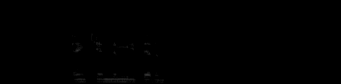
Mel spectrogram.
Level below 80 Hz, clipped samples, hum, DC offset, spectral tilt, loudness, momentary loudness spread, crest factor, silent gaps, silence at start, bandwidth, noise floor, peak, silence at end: under -90 dBFS; under 0.1%; none; under 0.1%; -4.5 dB/octave; -63 LUFS; 3 LU; 24 dB; none; 0.55 s; 11 kHz; under -90 dBFS; -46 dBFS; 1.7 s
